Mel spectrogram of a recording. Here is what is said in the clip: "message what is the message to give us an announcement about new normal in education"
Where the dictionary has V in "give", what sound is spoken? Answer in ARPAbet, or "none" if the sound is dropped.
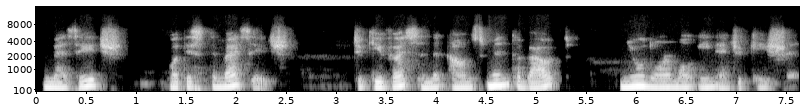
V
